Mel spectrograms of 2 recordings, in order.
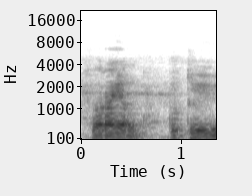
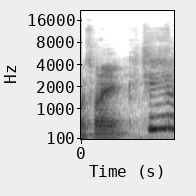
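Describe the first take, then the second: First: Low, slow, soft big voice. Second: Demonstrating a small, thin voice; small high voice on "kecil". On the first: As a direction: drop down into a big, drawn-out voice. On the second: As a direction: squeeze the key word up into a little voice. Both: Shown as a demonstration.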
